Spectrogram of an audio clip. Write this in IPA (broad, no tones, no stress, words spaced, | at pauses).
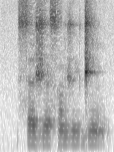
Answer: sœʒə˞ sõʒyd͡ʒĩ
